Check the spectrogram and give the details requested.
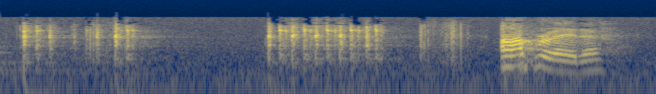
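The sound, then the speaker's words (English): Quick bursts of mechanical clicking and rattling, like a telephone being dialed, come in three short runs, followed by a voice speaking briefly. “Life and happiness wait upon its ring, and horror and loneliness, and sometimes even death.”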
